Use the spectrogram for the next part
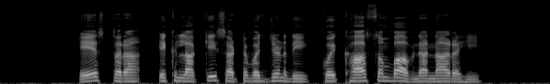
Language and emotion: Punjabi, neutral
